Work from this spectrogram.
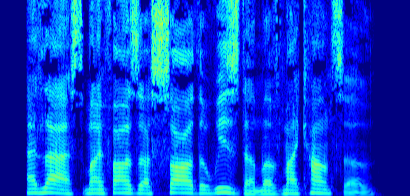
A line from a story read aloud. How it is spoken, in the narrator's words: Keone purred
